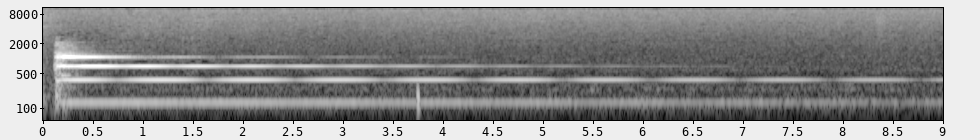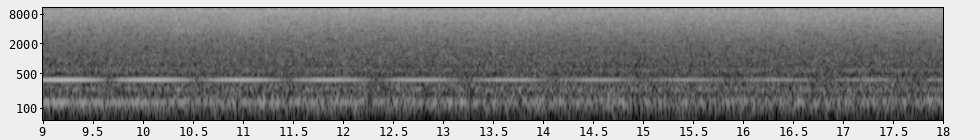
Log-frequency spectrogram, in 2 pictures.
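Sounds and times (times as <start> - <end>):
large temple bell struck and ringing: 0.1 - 11.9.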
